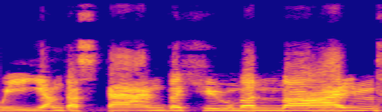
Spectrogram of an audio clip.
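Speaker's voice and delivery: slow, loud, grinding, chilling voice. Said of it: "Including the chilling line".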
